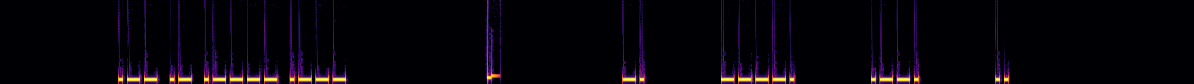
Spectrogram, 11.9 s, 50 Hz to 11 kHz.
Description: Morse code, heard as a keyed tone, about 27 wpm, spaced as for 14 wpm, 700 Hz. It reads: WA1J N9PI
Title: USA Call Signs - 4 Characters - 6x Character Spacing - 28wpm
